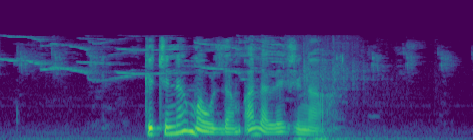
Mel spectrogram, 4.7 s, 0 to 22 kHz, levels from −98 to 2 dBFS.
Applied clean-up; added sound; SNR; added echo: none; Squeak; 18 dB; none.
